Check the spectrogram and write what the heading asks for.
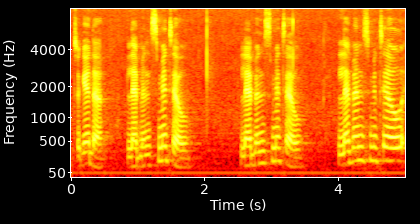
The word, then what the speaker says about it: Lebensmittel: this plane on your screen let's try the pronunciation together lemons metal lemons metal lemons metal its food stuff okay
